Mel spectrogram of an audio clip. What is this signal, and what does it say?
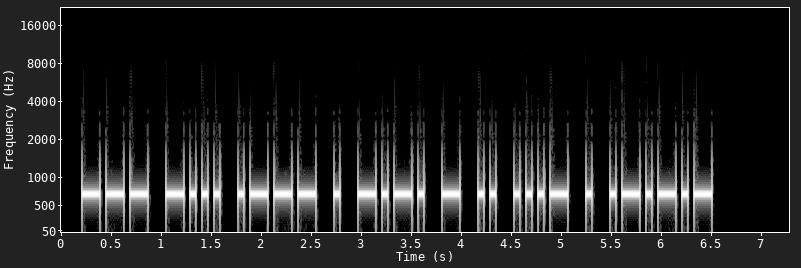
Morse code, heard as a keyed tone, about 20 wpm, 700 Hz. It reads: OBJECTIVE.
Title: Sentences from Top 1200 Words 20wpm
